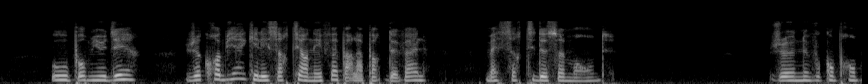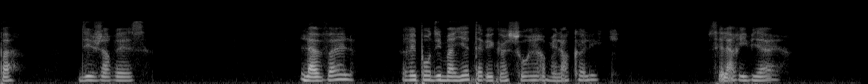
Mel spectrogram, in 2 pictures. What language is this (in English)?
French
